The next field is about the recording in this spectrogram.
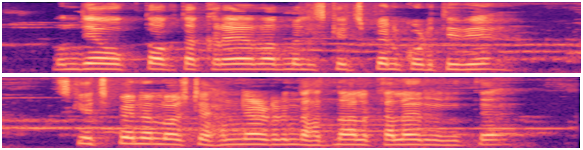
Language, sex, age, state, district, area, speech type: Kannada, male, 30-45, Karnataka, Chikkaballapur, rural, spontaneous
